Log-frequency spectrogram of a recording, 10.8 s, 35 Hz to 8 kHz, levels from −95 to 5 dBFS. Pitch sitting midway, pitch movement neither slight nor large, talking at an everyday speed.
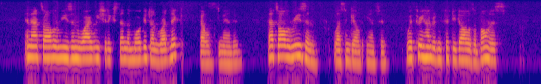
Yes: medium, 175 Hz; average, 3.8 semitones; average, 160 wpm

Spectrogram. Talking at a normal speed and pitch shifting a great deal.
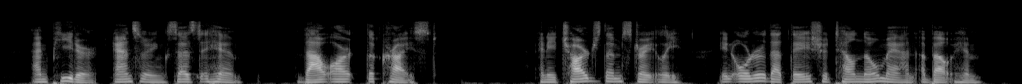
No: average, 165 wpm; average, 3.3 semitones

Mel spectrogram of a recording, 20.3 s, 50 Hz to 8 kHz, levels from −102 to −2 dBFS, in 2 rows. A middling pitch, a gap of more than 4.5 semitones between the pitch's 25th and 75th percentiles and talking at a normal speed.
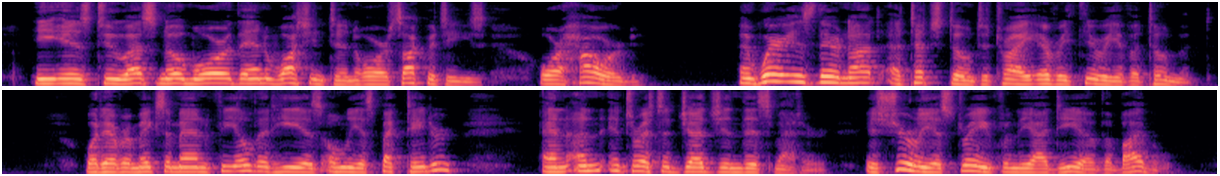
No: medium, 155 Hz; average, 3.4 semitones; average, 150 wpm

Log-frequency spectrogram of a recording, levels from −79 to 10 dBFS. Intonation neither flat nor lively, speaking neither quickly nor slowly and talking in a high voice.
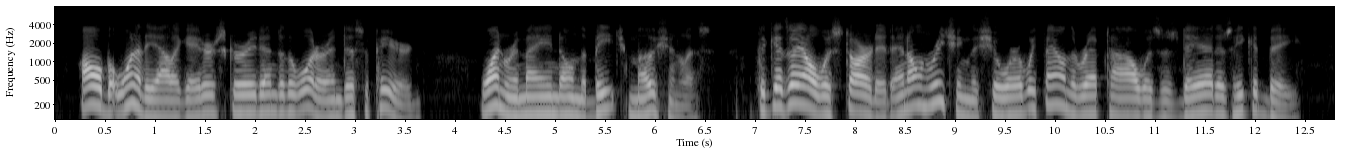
No: average, 3.7 semitones; average, 180 wpm; low, 135 Hz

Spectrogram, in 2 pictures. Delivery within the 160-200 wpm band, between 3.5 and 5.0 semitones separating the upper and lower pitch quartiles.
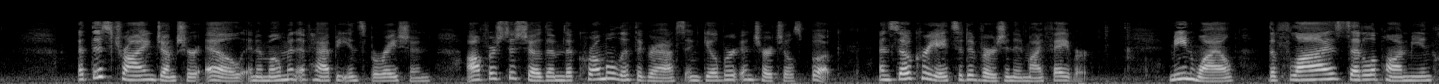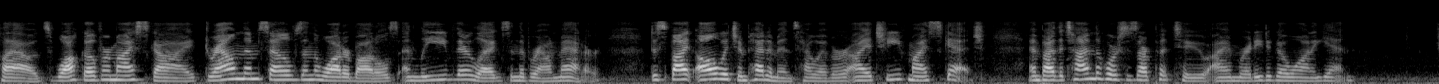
Yes: average, 170 wpm; average, 4.5 semitones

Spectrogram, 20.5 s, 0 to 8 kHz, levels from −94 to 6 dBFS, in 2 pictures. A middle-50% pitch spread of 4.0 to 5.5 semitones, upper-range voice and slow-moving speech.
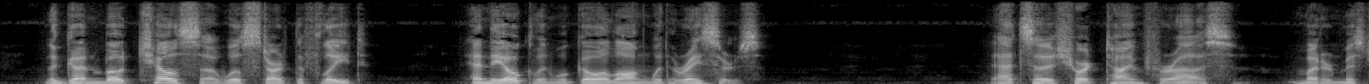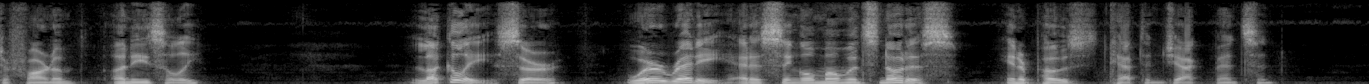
No: average, 5.0 semitones; low, 120 Hz; slow, 110 wpm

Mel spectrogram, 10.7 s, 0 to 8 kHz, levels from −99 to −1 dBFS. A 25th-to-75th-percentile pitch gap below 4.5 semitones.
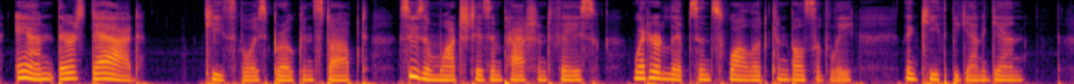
Yes: average, 3.3 semitones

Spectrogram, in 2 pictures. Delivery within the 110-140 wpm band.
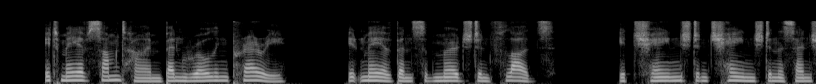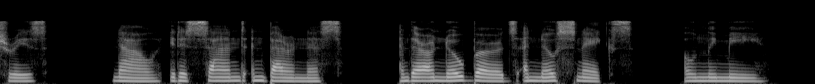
Yes: slow, 135 wpm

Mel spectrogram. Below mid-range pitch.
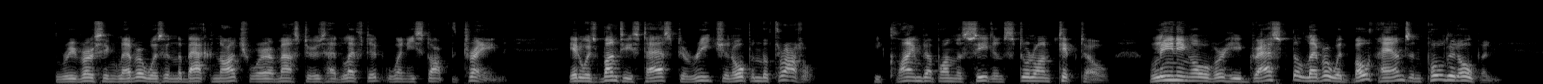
No: medium, 155 Hz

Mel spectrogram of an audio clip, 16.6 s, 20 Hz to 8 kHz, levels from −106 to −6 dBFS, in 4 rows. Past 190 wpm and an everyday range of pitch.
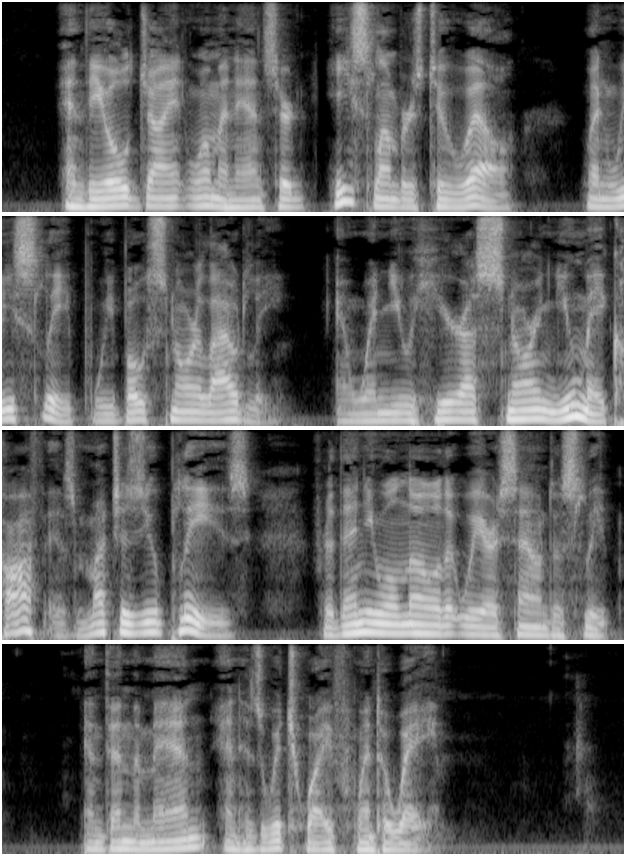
No: average, 180 wpm; average, 3.7 semitones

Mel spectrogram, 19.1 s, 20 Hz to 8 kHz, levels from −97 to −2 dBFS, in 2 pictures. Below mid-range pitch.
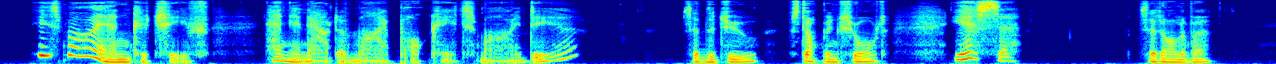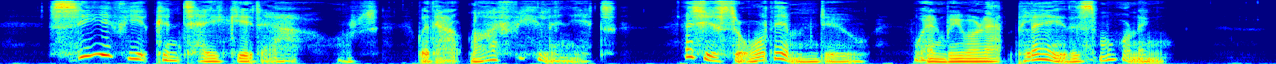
No: medium, 145 Hz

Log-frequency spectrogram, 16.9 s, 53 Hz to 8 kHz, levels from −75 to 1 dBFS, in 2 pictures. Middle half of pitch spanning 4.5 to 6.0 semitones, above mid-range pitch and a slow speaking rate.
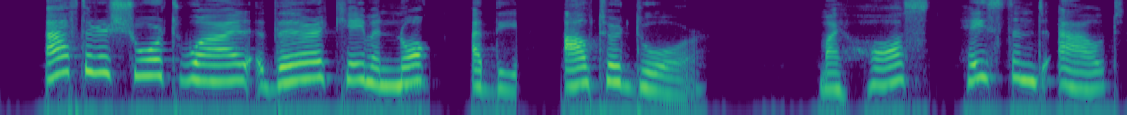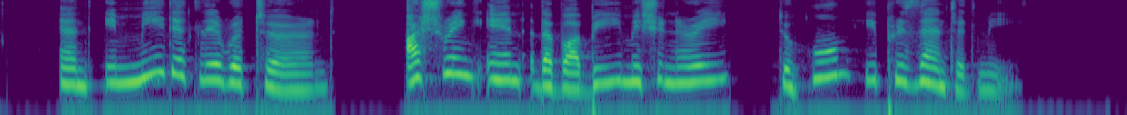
Yes: average, 4.9 semitones; high, 225 Hz; slow, 105 wpm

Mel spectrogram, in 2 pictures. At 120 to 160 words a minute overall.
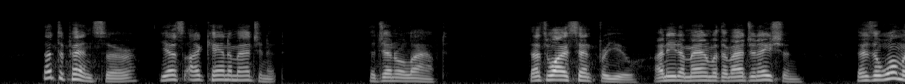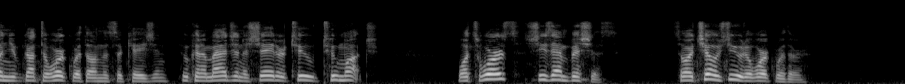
No: average, 180 wpm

